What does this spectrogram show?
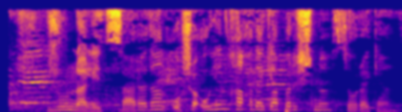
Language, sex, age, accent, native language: Uzbek, female, 19-29, Toshkent shahri, Uzbek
